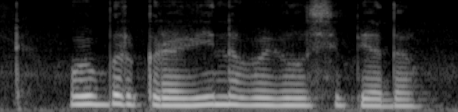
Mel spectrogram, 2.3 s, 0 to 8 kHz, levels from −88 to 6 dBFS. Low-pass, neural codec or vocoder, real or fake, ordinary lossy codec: none; codec, 16 kHz, 16 kbps, FunCodec, trained on LibriTTS, 50 frames a second; fake; none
